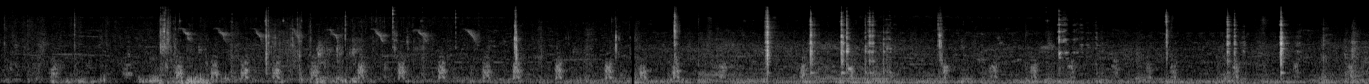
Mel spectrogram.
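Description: Close-up eating sounds: chewing and sharp mouth and chopstick clicks at an uneven pace, the loudest around the middle and near the end. Chickens cluck in the background.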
